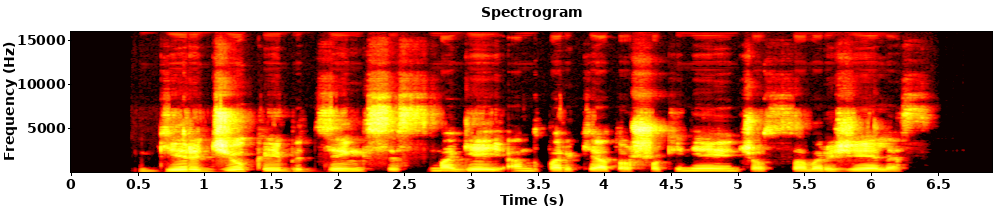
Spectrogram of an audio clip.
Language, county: Lithuanian, Vilnius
